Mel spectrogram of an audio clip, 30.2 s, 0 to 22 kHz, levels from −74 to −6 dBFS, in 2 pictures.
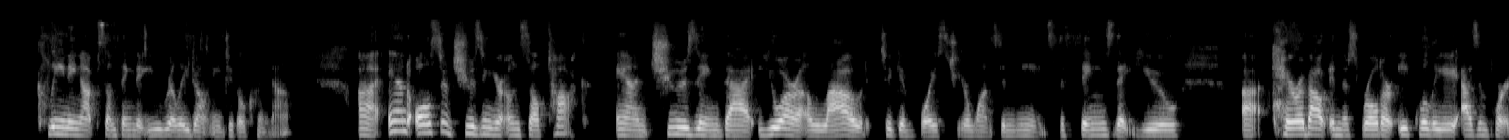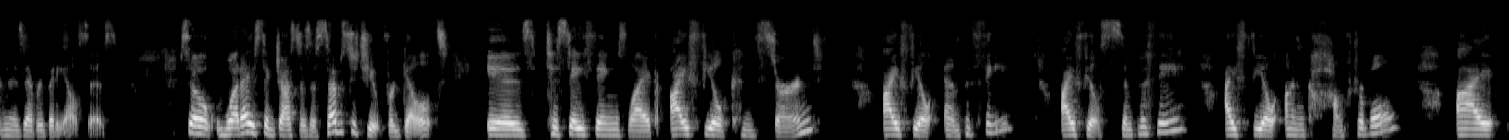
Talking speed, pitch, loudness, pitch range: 155 wpm, 170 Hz, -24 LUFS, 155-190 Hz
